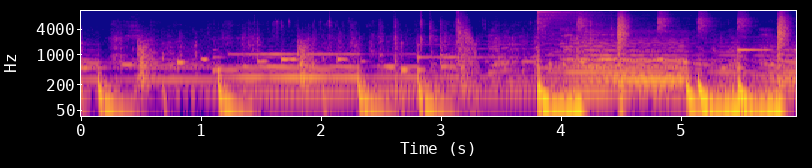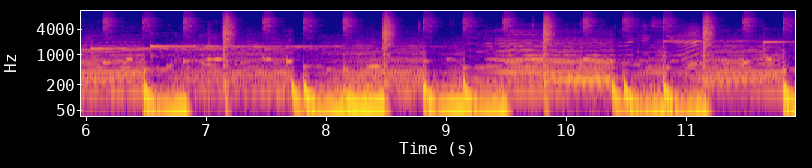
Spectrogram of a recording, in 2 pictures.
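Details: Upbeat background music with sharp percussive beats runs throughout, mixed with squishy splashing and dripping water sounds.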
